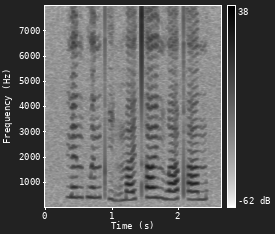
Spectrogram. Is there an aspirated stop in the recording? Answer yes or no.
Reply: yes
